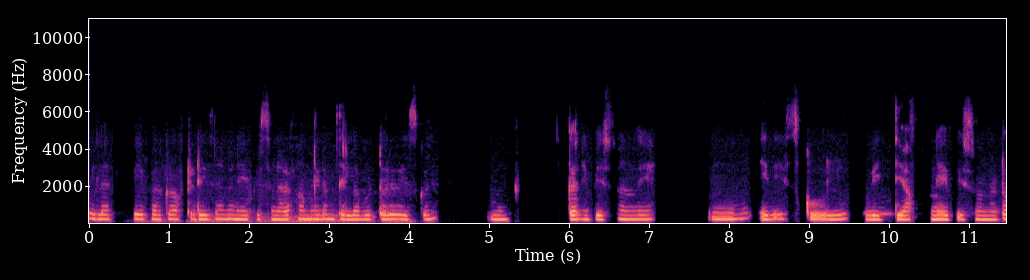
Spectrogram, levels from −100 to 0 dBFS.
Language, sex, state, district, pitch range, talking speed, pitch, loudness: Telugu, female, Telangana, Karimnagar, 220-235 Hz, 85 wpm, 225 Hz, -26 LUFS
